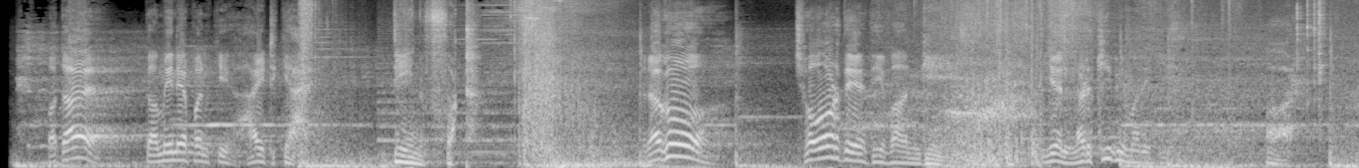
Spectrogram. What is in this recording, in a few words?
dialogue ringtone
